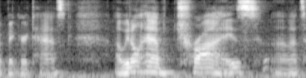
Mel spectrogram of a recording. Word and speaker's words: trie: bit of a bigger task we don't have tries that's how this is um pronounced which is a cool data structure we'll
